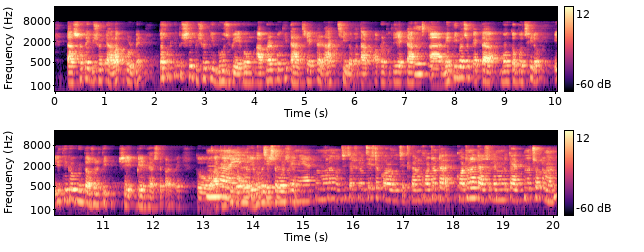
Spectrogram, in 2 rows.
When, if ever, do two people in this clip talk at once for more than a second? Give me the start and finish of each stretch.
13.3-14.8

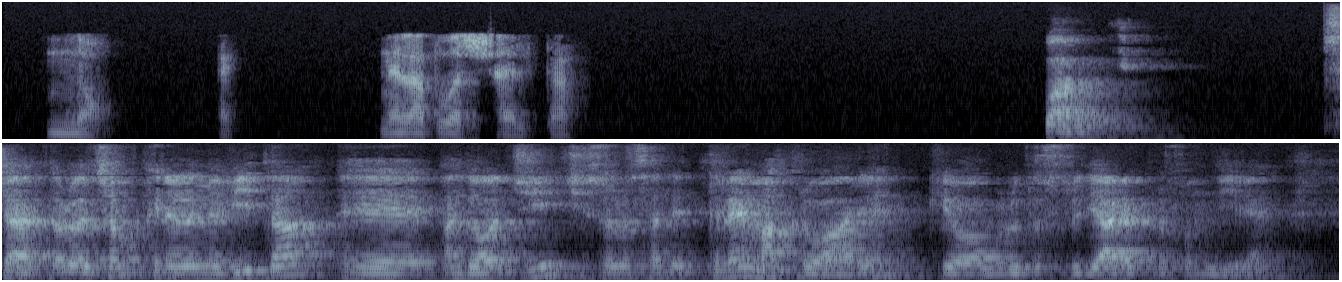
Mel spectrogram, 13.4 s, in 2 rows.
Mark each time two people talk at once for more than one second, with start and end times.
none

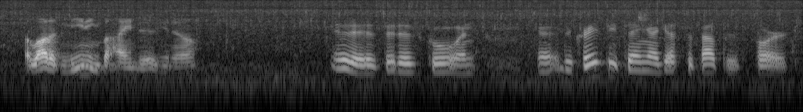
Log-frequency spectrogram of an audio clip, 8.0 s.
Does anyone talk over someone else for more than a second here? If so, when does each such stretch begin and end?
none

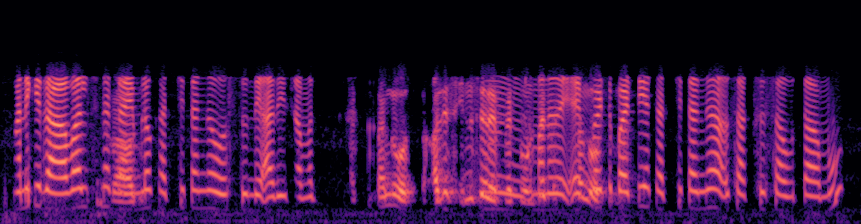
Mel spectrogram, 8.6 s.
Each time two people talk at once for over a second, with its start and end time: 4.8-6.3

